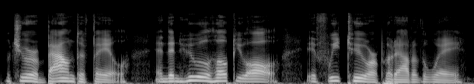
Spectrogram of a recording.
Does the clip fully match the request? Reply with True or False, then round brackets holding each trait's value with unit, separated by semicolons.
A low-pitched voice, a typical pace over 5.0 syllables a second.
True (130 Hz; 5.8 syllables/s)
